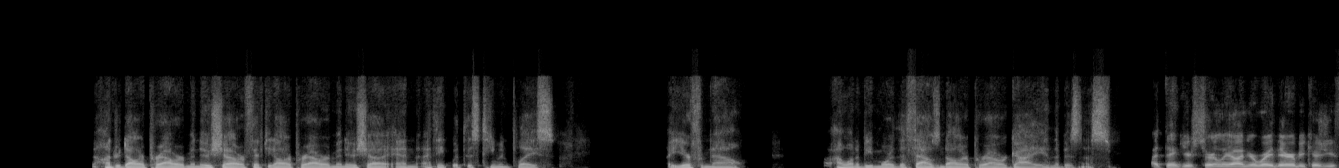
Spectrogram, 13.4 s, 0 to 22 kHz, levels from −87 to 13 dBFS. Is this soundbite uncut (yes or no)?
yes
